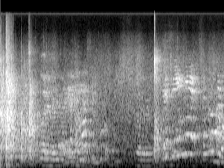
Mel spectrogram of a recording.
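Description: Several people talking over one another in a classroom, words not made out, with a sharp knock at the very start and a smaller click about three seconds in.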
